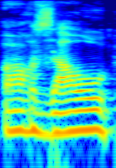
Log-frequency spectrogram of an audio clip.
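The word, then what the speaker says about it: Orsoy: Dasselbe gilt für das gegenüber linksrheinisch gelegene Örtchen Orsau, das tatsächlich so ausgesprochen wird, obwohl man es Orsoi mit Y am Schluss schreibt.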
